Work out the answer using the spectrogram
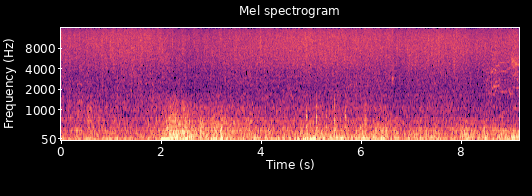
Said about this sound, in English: Welcome. Come in from the storm. You are chilled. Stand by the fire to get warm. It is a truly dark and terrible night.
